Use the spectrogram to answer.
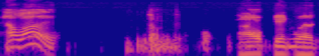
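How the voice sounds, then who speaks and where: A man ranting fast in casual, profane talk, his voice muffled and hollow as if speaking from inside a tunnel or a can over a remote call mic. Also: medium pitch, huge pitch swings, darkish tone, no room sound. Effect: muffled hollow mic, like talking in a tunnel or a can. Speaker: podcast co-host.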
